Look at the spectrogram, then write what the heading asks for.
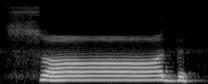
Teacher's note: زبان کی نوک نیچے والے دان کے کنارے اور اوپر والے دان کے کنارے سے لگے تو وہاں سے آپ کا ادا ہوگا صاد۔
